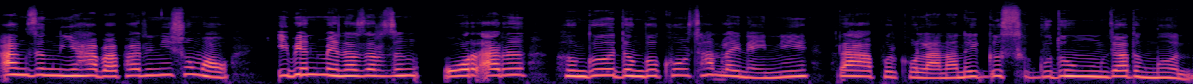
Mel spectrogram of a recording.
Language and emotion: Bodo, fearful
